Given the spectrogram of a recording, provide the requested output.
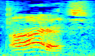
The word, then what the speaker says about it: aretz: And notice, eretz changes to aretz in pause at the end of the verse. The second to the last syllable is lengthened, or the vowel, from a segol to a kametz.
